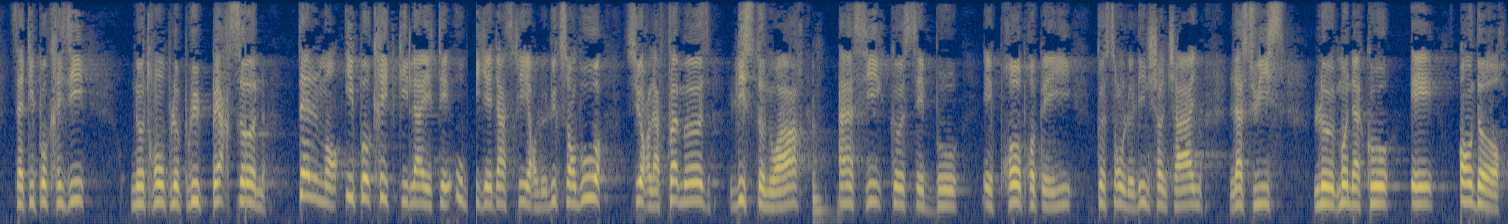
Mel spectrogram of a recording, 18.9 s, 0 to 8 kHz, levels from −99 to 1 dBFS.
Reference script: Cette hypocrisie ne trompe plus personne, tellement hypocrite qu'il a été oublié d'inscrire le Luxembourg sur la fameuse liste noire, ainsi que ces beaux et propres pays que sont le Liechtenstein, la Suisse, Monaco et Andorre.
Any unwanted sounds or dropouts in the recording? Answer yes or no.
yes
